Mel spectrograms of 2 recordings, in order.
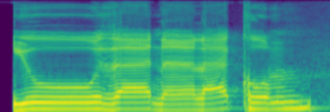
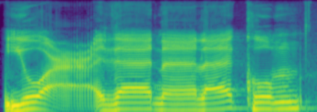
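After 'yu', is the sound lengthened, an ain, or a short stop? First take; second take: lengthened; ain sound. First: The sound after 'yu' is drawn out long. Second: The sound after 'yu' is a flowing ain. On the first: "bunyi hamzahnya dipanjangkan" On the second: "bunyi hamzah sukunnya jadi ain"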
